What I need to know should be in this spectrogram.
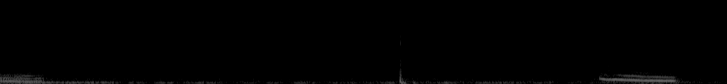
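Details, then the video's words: Munchie, a house cat napping in a box too small for it, gives one falling, raspy snore at the start, then near-quiet broken by a soft click, before another low, descending snore near the end. "Munchie kitty snoring and dreaming"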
